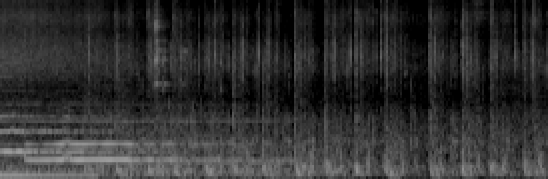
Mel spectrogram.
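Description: Footsteps patter quickly up wooden steps.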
